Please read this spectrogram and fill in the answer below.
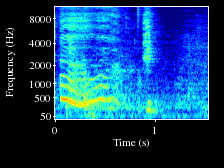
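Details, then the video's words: Rion the Dachshund throws a fit indoors because his warmed food is too hot; he refuses cold food. A wavering, high, falling whine lasts about half a second, followed by a short muffled sound and quiet room tone. "짜증부리는 강아지 ㅣ 닥스훈트의 성질머리"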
